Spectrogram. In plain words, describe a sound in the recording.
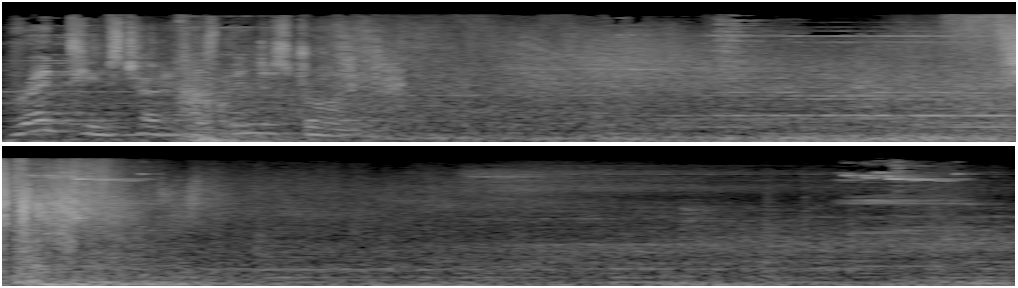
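Game sound effects crackle and whoosh.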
